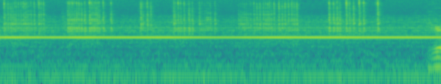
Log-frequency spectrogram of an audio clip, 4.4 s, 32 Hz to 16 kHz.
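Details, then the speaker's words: Hallicrafters TW2000 World Wide radio during band 5/6 and long-wave alignment: a gritty ratcheting grind under a high whine while tuning; the tuning mechanism uses a plastic part. "terrible sound they're using a plastic plastic thing in this education that's okay"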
